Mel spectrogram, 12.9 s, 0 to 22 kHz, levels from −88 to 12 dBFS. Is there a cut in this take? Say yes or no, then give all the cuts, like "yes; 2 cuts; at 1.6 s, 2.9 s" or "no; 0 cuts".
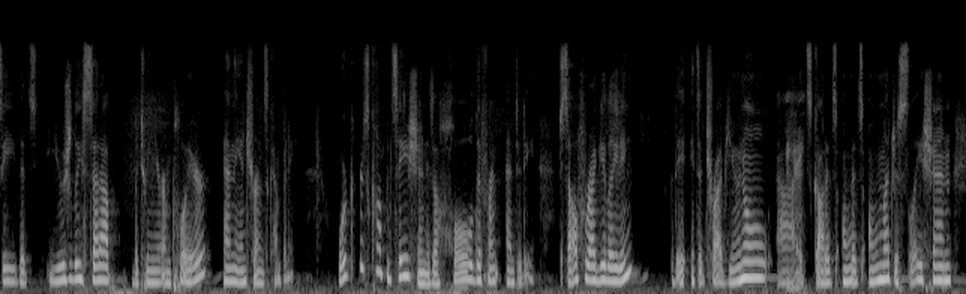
yes; 2 cuts; at 7.5 s, 11.3 s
